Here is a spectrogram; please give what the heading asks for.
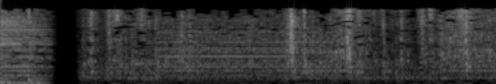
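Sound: inkjet printer printing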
